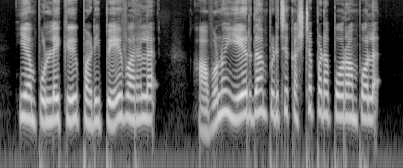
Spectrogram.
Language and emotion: Tamil, sad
